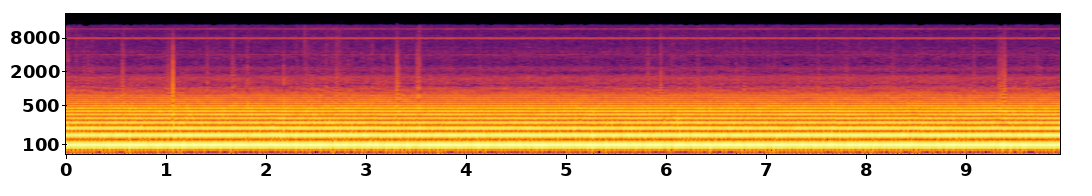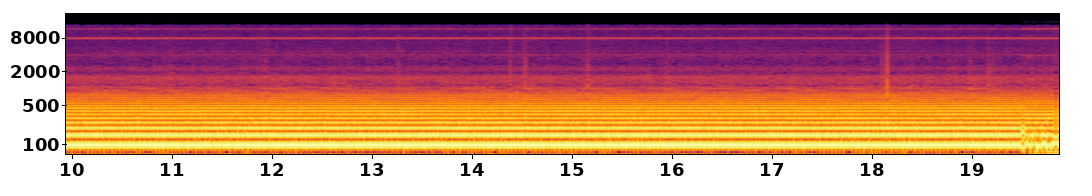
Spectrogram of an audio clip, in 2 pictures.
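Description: Steady electrical buzz: a mains hum with a long ladder of overtones, unchanging in level, with a few faint clicks.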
